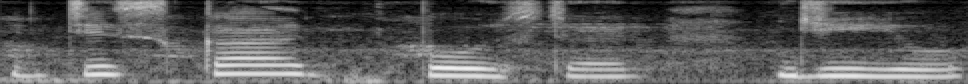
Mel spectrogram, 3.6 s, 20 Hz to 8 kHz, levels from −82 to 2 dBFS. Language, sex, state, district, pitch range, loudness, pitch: Hindi, female, Bihar, West Champaran, 210-265 Hz, -14 LUFS, 225 Hz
